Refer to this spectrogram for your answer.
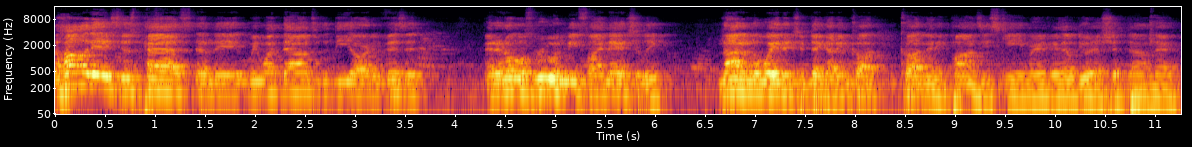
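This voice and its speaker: An animated man at a fairly high pitch and fairly quick pace, lively intonation, audible room echo and noticeable background noise. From Trinidad and Tobago. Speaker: stand-up comedian. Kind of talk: stand-up. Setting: stage with audience.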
